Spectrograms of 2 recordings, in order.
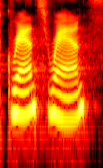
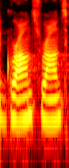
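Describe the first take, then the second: First: "Grant's Rants" in a tried-on Southern American twang, rising; Southern girl saying "Grant's Rants" with front a; attempted Southern accent. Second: "Grant's Rants" with long open ah vowels; fancy broad A. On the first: Host tries guest's version of his title, imitated Southern American accent. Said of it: "sound like a Southern girl". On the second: Shown as a demonstration. Host tells listeners to tune in, broad-A "Grant's Rants". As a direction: say "Grant's Rants" as "Grahnts Rahnts". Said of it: "I like the fancy version".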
